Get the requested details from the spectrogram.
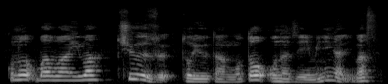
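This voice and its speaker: Man slowly teaching English words. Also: fairly high pitch, big pitch swings, a little mellow. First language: Japanese. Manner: slow, careful spelled-out pronunciation of English words. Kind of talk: scripted vocabulary lesson. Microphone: voice-over.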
